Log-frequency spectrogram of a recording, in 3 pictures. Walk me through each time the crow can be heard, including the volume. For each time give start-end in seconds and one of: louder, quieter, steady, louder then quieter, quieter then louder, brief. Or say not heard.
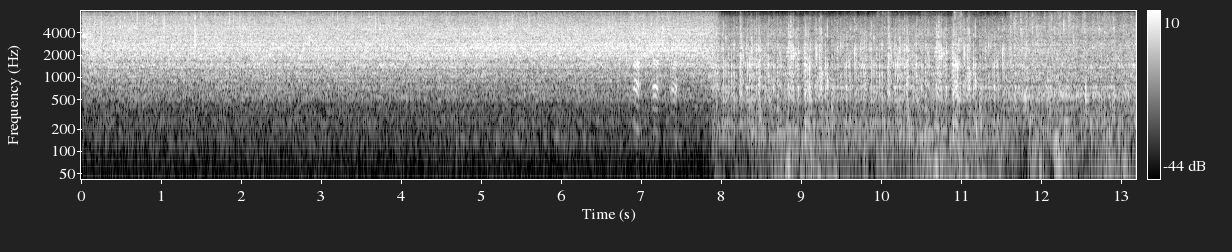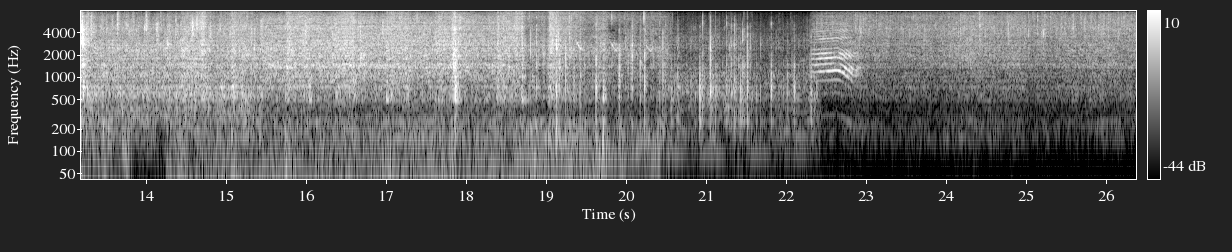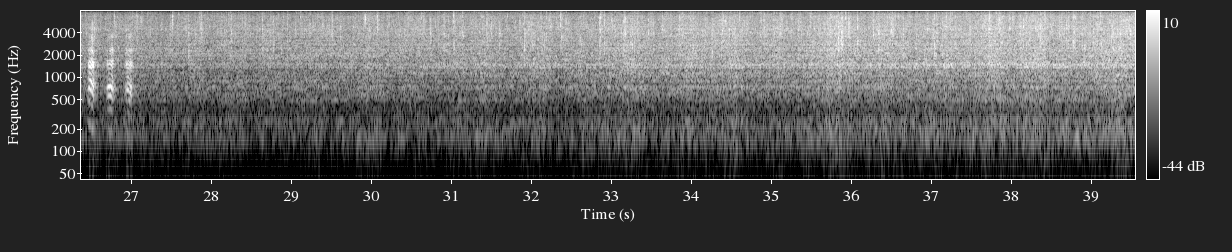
not heard.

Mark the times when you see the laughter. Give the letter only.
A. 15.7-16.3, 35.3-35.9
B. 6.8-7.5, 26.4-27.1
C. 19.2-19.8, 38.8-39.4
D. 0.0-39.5
B.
